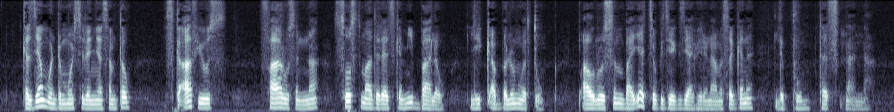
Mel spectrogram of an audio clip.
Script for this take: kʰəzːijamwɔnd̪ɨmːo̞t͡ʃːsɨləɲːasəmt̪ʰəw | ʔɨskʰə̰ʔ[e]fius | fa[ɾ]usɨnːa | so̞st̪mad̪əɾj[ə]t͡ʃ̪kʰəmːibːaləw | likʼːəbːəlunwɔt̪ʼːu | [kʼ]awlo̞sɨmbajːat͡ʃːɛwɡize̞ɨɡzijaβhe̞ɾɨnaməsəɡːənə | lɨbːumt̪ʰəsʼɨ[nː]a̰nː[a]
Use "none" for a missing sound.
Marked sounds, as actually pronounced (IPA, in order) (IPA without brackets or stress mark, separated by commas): a, ɾ, a, pʼ, n, a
